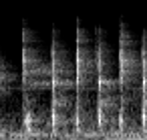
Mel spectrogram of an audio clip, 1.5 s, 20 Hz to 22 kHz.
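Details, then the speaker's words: Neato Botvac D7 robot vacuum throwing a bumper error, bumper microswitches pressed by hand: seven crisp, clean clicks, with the front two switches working well. The side switch needs a hard push, and dirt collects under the bumper. "i'm going to be quiet and click and you'll notice the front two work really well i need to get it from this side you can hear that switch"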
